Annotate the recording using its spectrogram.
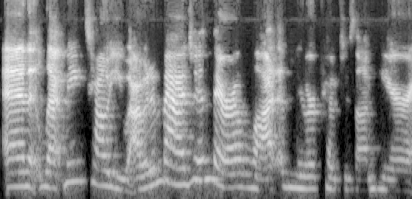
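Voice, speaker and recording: A woman with a Southern US accent speaks at a fairly high pitch with very wide pitch swings. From US South, Mississippi. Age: 30s. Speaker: health and fitness coach. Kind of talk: guest talk on team call.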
